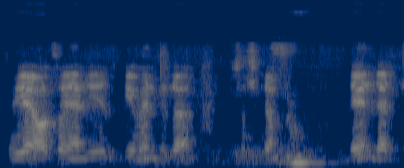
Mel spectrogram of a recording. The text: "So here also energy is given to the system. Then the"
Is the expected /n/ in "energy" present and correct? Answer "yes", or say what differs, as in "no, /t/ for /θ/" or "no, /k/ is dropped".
no, /n/ is dropped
